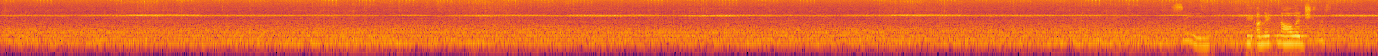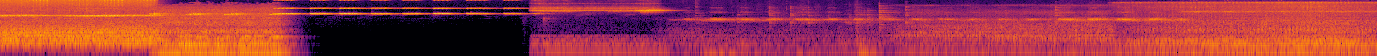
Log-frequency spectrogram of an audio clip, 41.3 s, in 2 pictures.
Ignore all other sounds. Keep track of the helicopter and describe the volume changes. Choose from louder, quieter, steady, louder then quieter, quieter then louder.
louder.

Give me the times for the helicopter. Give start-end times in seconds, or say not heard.
33.9-41.2.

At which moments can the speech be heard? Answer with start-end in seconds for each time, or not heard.
17.6-19.9.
